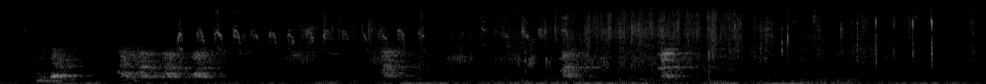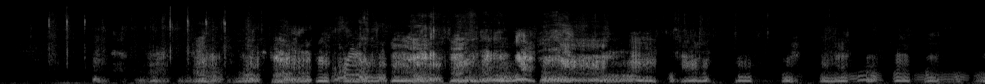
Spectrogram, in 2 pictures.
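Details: Five-week-old giant schnauzer puppies: low harmonic grunting growls in the first half, then dense scuffling and clicking noise with brief yelps as the puppies play.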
